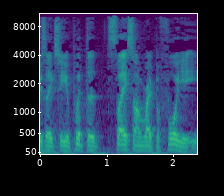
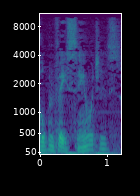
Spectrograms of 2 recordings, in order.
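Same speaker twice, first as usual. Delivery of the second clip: mock-suspicious tone, much quieter; 10 dB quieter than usual. Retelling a deli counter man's reply to a customer, imitating a suspicious reply. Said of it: "Like real suspicious".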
